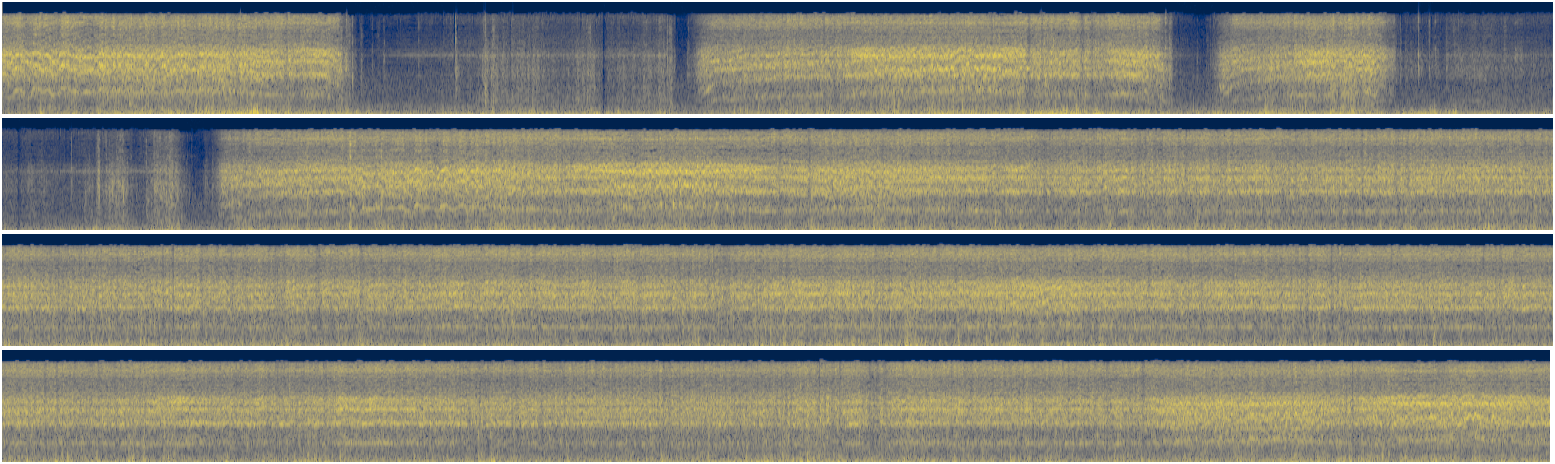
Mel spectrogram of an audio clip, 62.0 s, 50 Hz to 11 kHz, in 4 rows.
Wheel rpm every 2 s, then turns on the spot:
160, 90, 10, 90, 160, 130, 110, 20, 40, 160, 170, 160, 160, 160, 160, 160, 160, 160, 170, 160, 160, 160, 160, 160, 160, 160, 160, 160, 160, 160, 160.
4-6 14-16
